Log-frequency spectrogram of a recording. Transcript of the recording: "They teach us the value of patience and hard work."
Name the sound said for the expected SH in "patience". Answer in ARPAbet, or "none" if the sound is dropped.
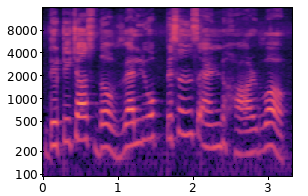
S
